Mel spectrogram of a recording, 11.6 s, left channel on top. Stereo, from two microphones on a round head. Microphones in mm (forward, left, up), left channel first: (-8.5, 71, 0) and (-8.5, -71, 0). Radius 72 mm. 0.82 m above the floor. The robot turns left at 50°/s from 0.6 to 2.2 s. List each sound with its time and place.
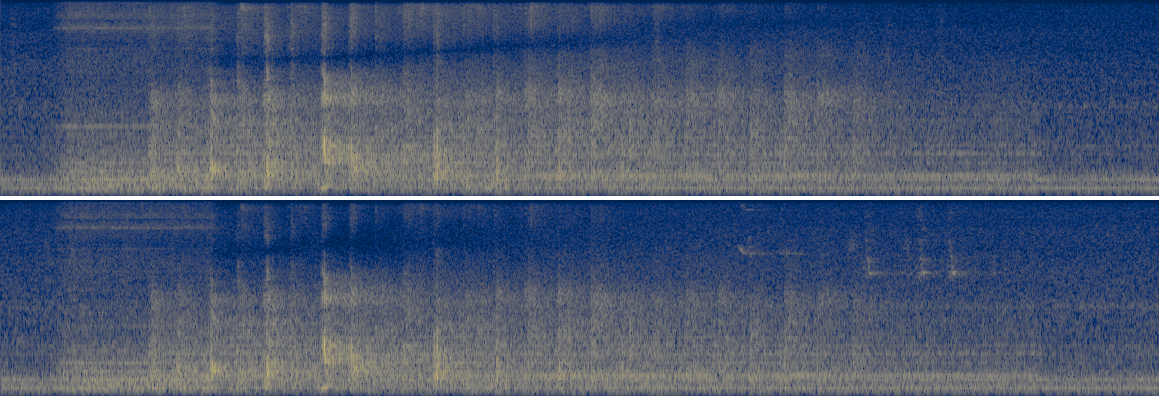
1.5 s running footsteps: 70° left (ahead or behind); by 10.4 s 50° left (ahead or behind)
